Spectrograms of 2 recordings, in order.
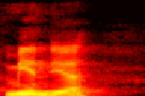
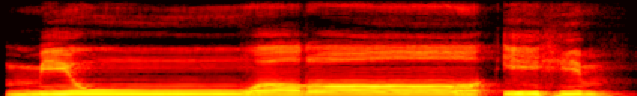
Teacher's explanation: nun sukun bertemu dengan huruf wawu dan sukunnya dimasukkan ke huruf wow dan ditahan tiga harokat suaranya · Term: idgham bighunnah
